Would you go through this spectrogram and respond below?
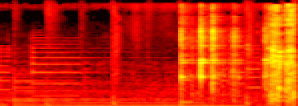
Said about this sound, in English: In fact, I'm a fan of this water I'm about to drink.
